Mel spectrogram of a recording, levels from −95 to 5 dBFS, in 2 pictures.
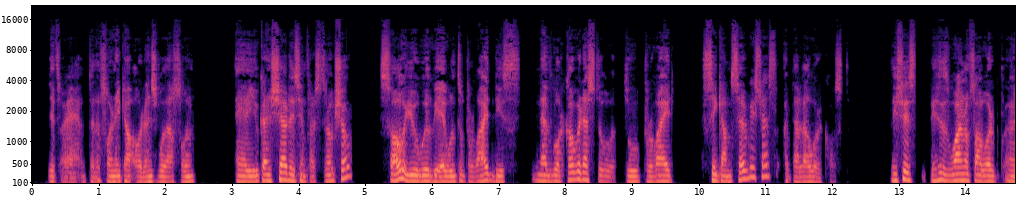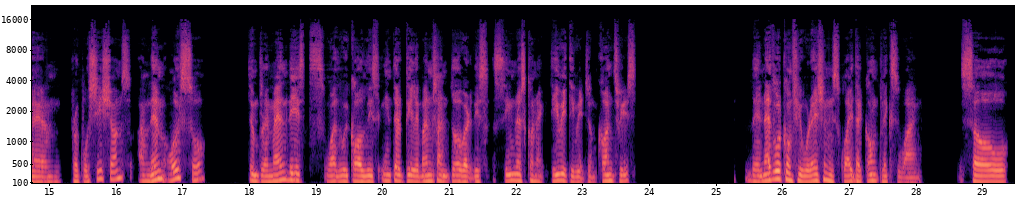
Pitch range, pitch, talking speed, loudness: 115-140 Hz, 125 Hz, 130 wpm, -25 LUFS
